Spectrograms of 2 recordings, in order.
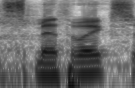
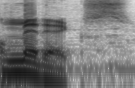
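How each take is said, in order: First: The middle w sound is pronounced. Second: The middle w sound is silent. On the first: The speaker calls it wrong. "you'd get beat if you went to Ireland and said Smithwick's" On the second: The speaker calls it right. "It's Smittix"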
